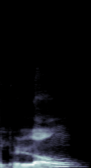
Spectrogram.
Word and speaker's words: prolonged: something takes um he prolonged he prolonged the business call to get out of his afternoon meeting okay so prolong is our verb prolong and then prolonged so we don't actually pronounce that ed and i'm not gonna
